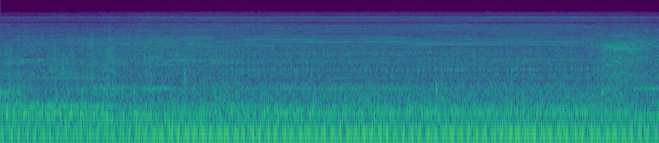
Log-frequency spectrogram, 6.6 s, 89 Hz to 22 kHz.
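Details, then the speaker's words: 1975 Mercedes 450SL at idle, heard from outside: engine runs smoothly without vibration, but a constant faint electric whir rides over it from a noisy aftermarket electric fuel pump. "entend bien la pompe à essence hein j'aime pas j'aime pas ça je sais pas pourquoi les gens mettent des pompe à essence électrique"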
